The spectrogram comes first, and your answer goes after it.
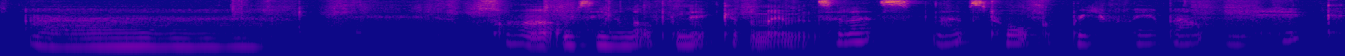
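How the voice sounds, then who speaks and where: Someone soft-spoken talks at a fairly slow pace. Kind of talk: ASMR soft-spoken ramble.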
